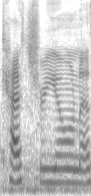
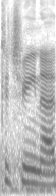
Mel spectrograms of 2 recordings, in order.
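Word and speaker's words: Catriona: a little bit so I get Katriona sometimes which isn't a million miles off but yeah just Katrina there's an O in there silent how are you what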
